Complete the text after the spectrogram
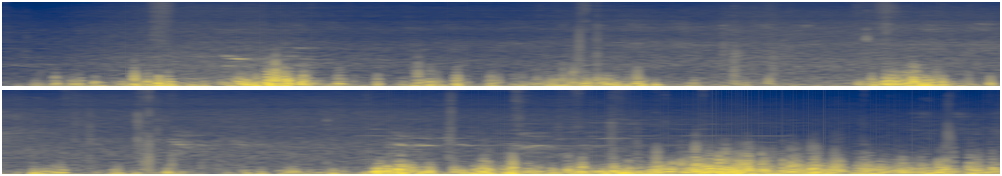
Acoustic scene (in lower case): park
